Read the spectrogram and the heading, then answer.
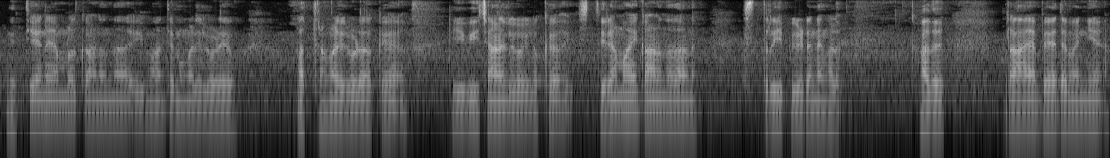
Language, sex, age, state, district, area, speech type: Malayalam, male, 18-30, Kerala, Kozhikode, rural, spontaneous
